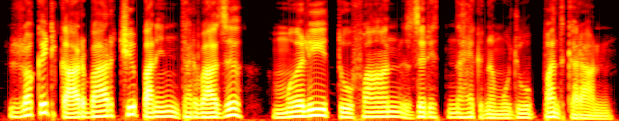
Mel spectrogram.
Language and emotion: Kashmiri, fearful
